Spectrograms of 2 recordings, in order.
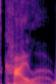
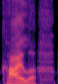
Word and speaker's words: Kyla: Again, my name is clearly says that it's Kyla, right? In any other case, it's Kyla. But because people are so scared to mispronounce it, they inevitably end up mispronouncing it. So they'll be like, hey, Kayla. Hey, Kyla. Hey, Koji Jakalia.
